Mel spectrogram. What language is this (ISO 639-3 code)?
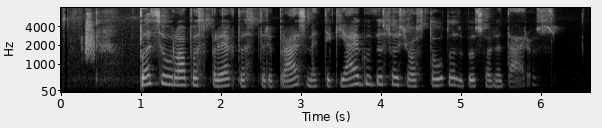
lit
